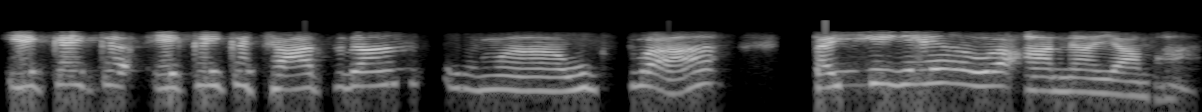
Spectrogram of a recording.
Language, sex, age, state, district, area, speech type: Sanskrit, female, 60+, Maharashtra, Mumbai City, urban, conversation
